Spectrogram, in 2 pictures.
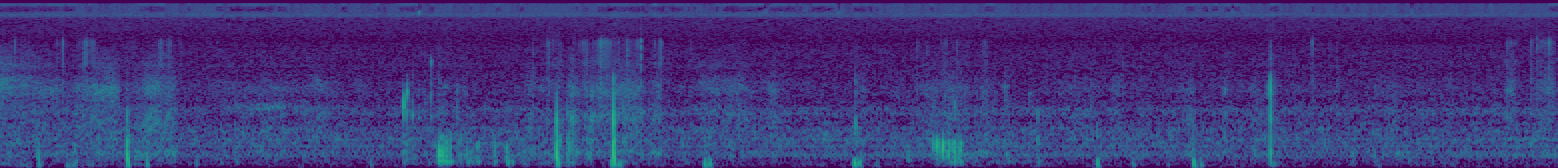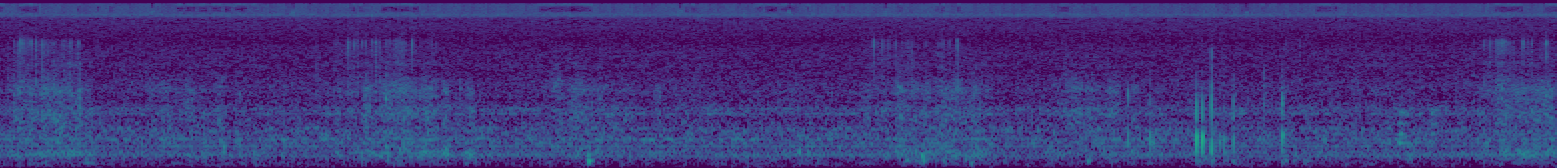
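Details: Stomach growling (borborygmi) with tummy trouble after eating ice cream: faint gurgles, pops and soft rumbles over a quiet background; moaning also noted.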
